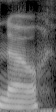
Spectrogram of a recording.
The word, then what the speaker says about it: know: Now, let's look at a silent letter situation where the K disappears entirely. Okay. No. I really want to get to know. No. No. Like knowledge, right? Versus now.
